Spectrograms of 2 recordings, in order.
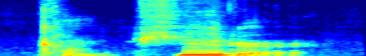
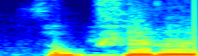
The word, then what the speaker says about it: computer: let's take two examples the word computer computer is a word that consists of three syllables unstressed stressed and an unstressed syllable computer now let's look at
